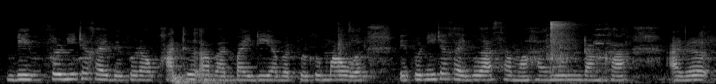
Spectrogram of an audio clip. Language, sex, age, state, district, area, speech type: Bodo, female, 18-30, Assam, Kokrajhar, urban, spontaneous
